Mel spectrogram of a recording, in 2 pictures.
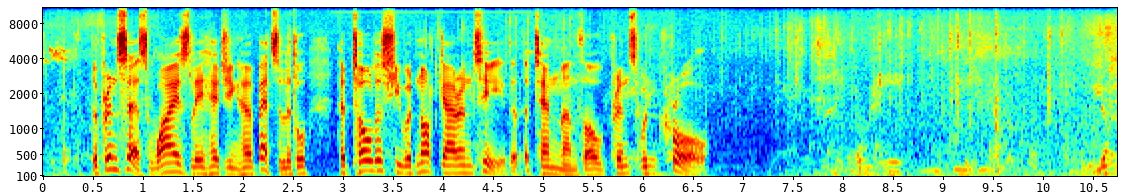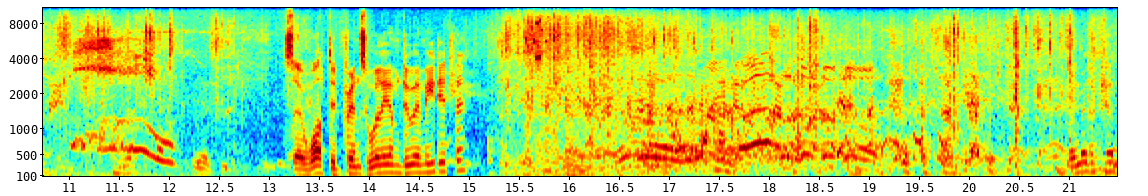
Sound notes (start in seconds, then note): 12.6 William squeals; 15.3 crowd laughing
